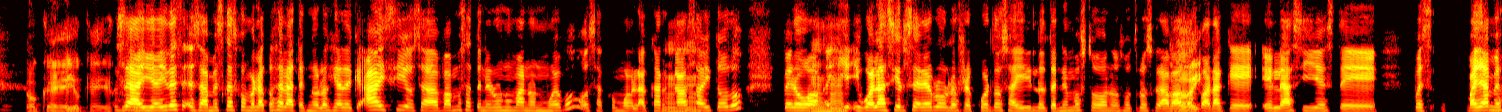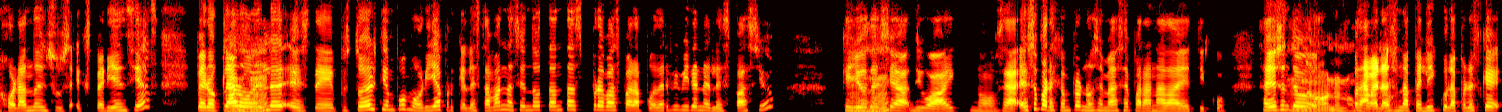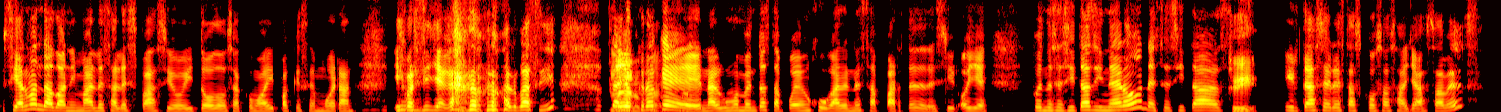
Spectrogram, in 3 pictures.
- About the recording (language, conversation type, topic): Spanish, unstructured, ¿Cómo crees que la exploración espacial afectará nuestro futuro?
- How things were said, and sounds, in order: laughing while speaking: "ver si llegaron o algo así"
